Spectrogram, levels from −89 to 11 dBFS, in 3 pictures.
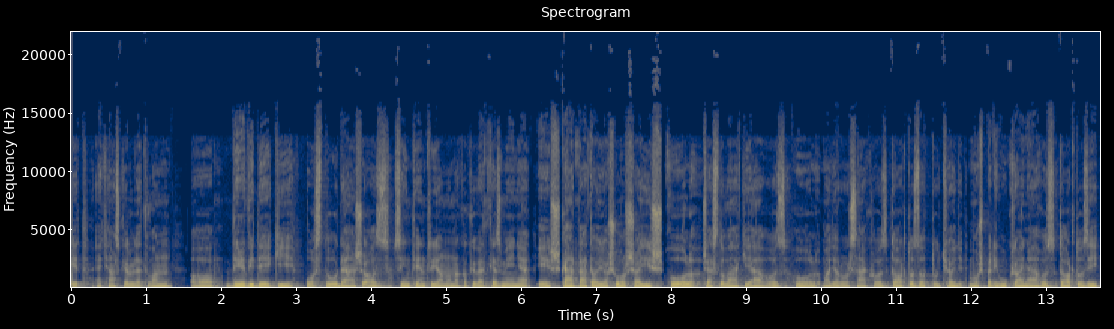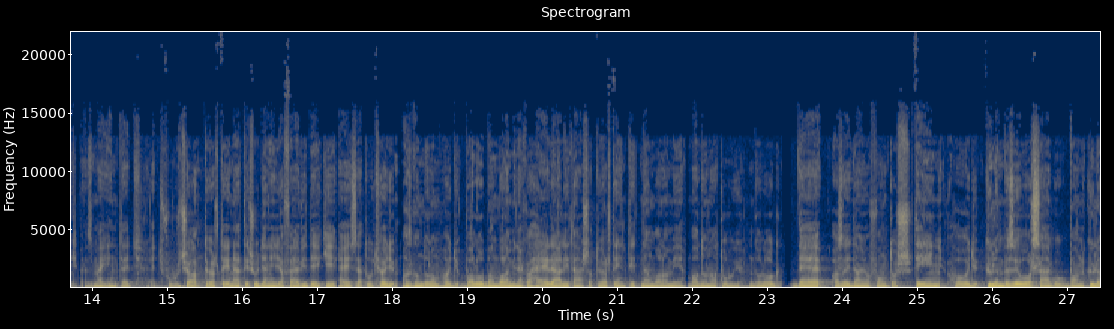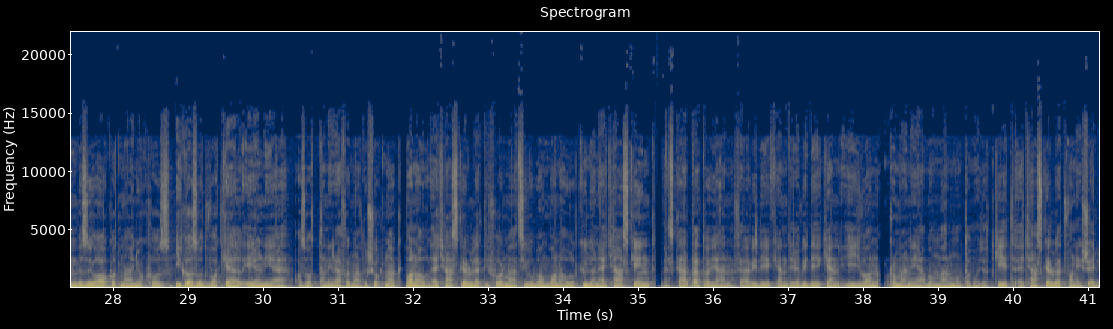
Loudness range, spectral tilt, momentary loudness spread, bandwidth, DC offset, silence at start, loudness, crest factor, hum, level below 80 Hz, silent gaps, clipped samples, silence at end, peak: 5 LU; -6.5 dB/octave; 7 LU; 14 kHz; under 0.1%; 0 s; -22 LUFS; 20 dB; none; -38 dBFS; none; under 0.1%; 0 s; -2 dBFS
